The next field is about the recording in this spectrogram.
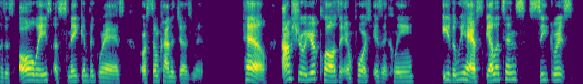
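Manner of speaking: plain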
